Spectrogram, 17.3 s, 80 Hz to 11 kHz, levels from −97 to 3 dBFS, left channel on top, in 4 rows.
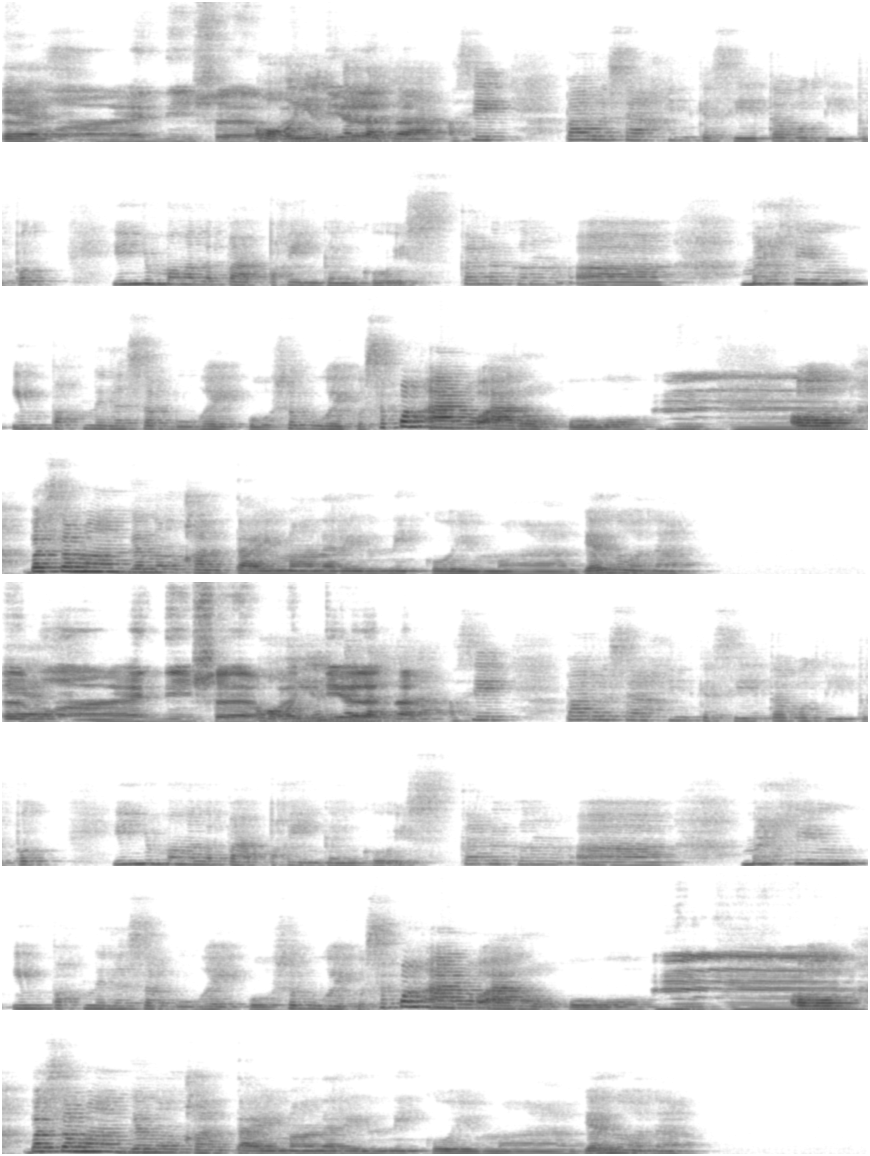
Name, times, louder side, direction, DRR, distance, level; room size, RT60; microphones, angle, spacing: voice 1, 0.0-2.1 11.9-12.9, right 7 dB, 80° right, 0.6 m, -36 dB
voice 2, 1.3-4.5 4.9-11.9 12.3-16.4, left 2 dB, 40° left, 1.2 m, -35 dB
9.3 x 7.8 x 2.4 m
head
